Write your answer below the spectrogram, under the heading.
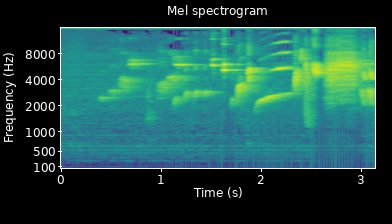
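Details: European goldfinch from Jagodina singing a fast, liquid twittering song of tinkling, rising and buzzy notes that grows louder and denser toward the end, over a faint steady low hum.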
